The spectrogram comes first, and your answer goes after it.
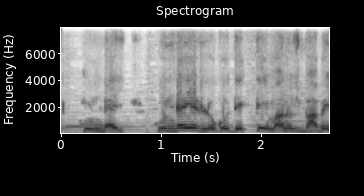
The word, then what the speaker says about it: Hyundai: আর অনেকেরই প্রোনাউন্সিয়েশন নিয়ে কনফিউশন থাকে, অনেকে এটাকে হুন্ডাই বলে কিন্তু কোরিয়াতে এটাকে হুন্ডে বলা হয়।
